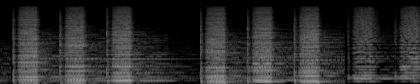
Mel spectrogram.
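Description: Sylenth1 software synthesizer playing a soloed chord layer of a big-room/progressive house track: short chord stabs, three about half a second apart, the group repeating two seconds later. About three and a half seconds in, a different, thinner chord layer with less bass takes over.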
